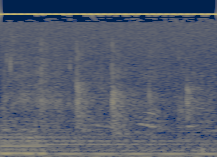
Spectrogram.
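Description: A few faint, irregular clicks over a low steady hum, with no speech.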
